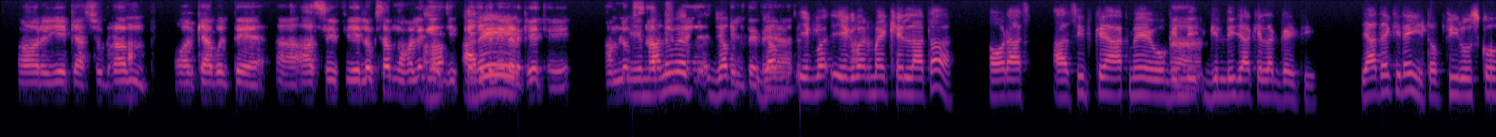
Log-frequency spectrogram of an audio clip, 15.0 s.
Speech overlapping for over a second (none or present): present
